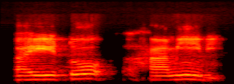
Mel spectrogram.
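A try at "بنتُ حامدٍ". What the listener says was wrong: Bukan baitu. Ada titik di atas. Anak perempuan. Hamidin pakai tanwin. Bintu Hamidin. dia tidak karena dia nggak pakai alif lam, maka dia harus pakai tanwin, ya. Bintu Hamidin.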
